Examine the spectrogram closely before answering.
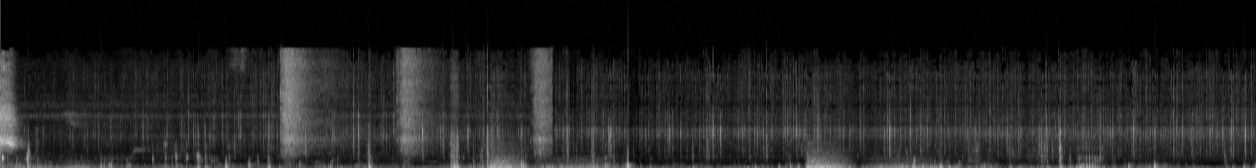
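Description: Underwater sound picked up by a submerged camera as a spearfisher dives: a muffled rumble of water moving past the housing, with scattered clicks and knocks throughout.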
